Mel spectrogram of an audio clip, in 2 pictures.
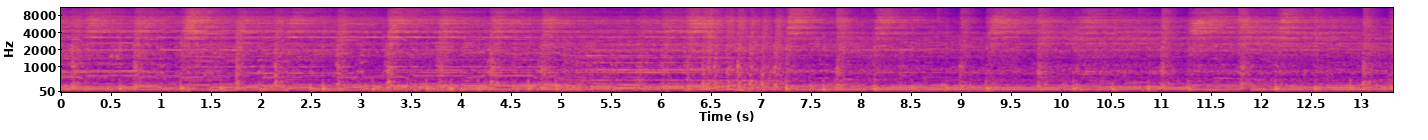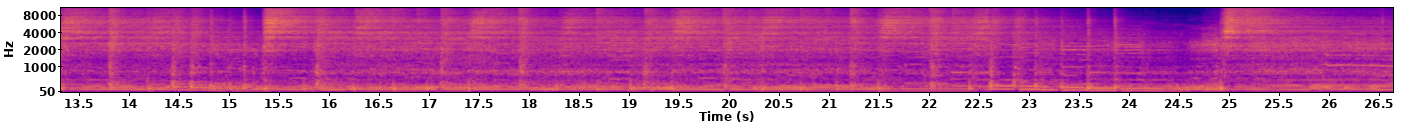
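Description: A live rock band playing: two electric guitars, bass guitar and a drum kit. Near the end the high cymbal wash drops out.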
